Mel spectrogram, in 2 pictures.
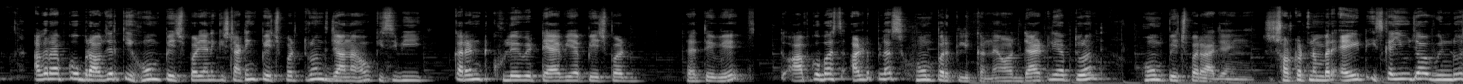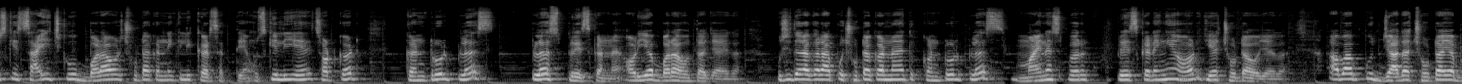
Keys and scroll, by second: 8.9 alt+Home, 20.0 ctrl++, 24.9 ctrl+-.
